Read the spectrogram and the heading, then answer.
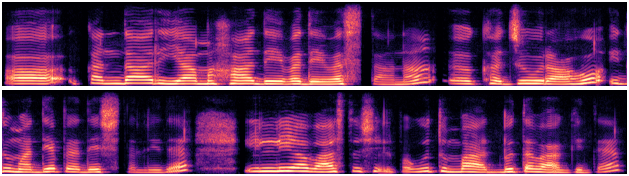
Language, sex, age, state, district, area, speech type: Kannada, female, 18-30, Karnataka, Shimoga, rural, spontaneous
